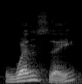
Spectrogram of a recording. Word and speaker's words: Wednesday: Wednesday tiene una letra de esas, que vendría a ser la D. Por eso se dice Wednesday.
